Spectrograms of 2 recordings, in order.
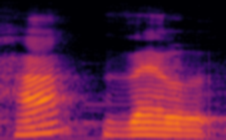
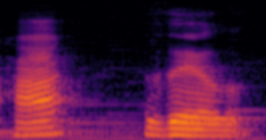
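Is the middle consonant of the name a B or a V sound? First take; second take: V; V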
